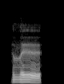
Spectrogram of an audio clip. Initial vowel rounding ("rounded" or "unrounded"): unrounded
